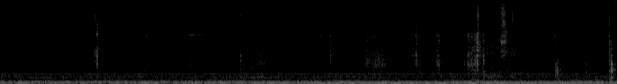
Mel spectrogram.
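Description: Scissors trimming uneven 4.5 by 4.5 inch paper squares straight for junk journal page pockets, a run of quick crisp snips in irregular bursts over a low steady hum, close and alone without talk.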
